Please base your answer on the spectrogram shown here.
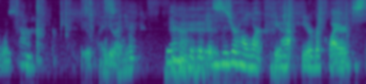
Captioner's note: laugh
